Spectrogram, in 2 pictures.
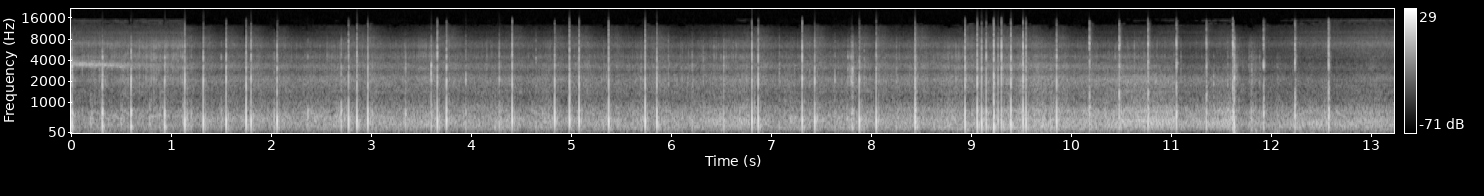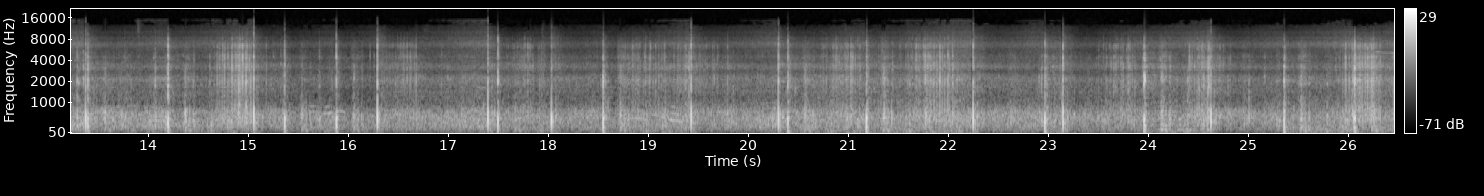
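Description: Fireworks pop and crackle in rapid bursts some distance away.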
